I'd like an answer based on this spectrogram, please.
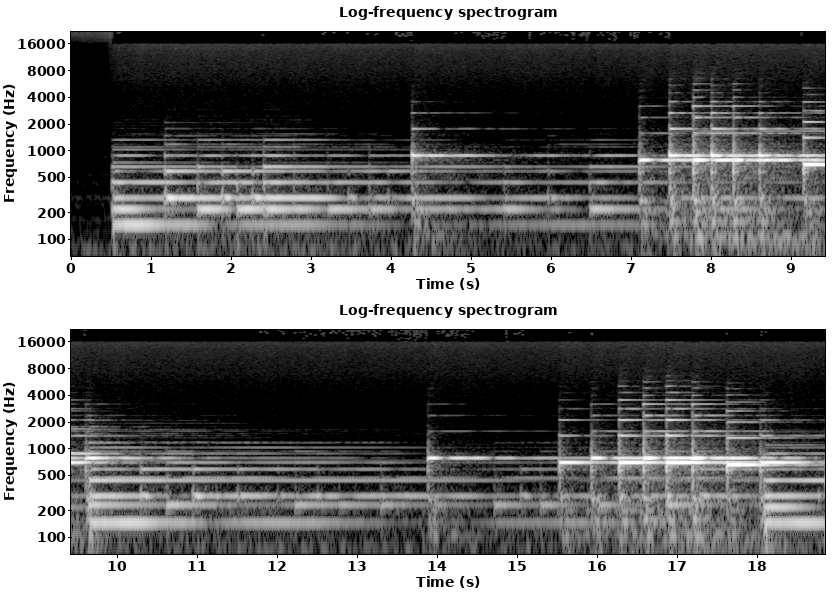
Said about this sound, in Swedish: i det allra första programmet så inleds det premiärprogrammet med en alldeles speciell musik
